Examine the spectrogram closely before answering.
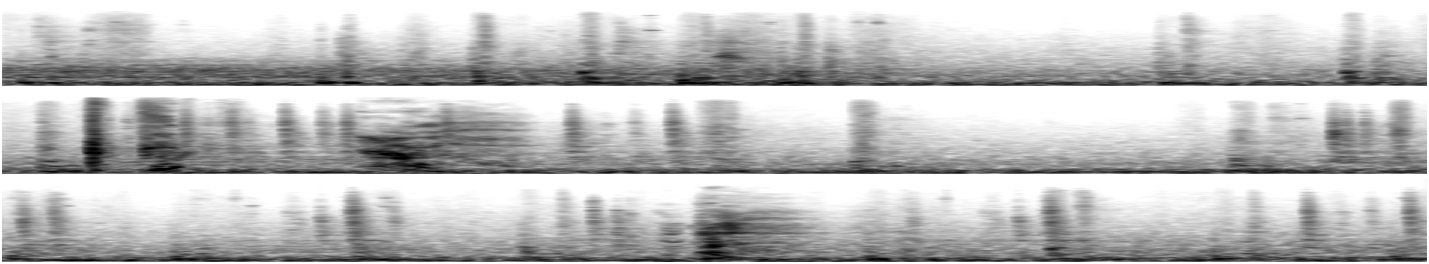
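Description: Footsteps clank on metal grating.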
